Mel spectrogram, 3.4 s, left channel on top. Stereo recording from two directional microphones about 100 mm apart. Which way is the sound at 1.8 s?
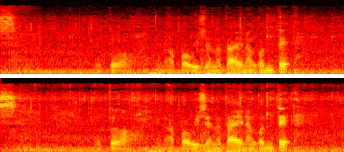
20° left (ahead or behind).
